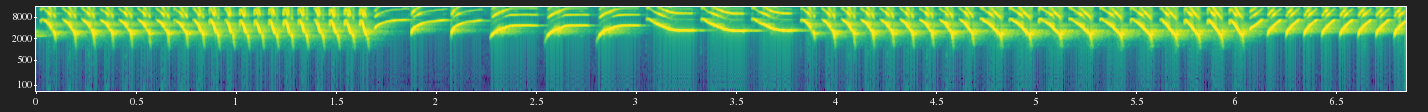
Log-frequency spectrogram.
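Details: Domestic canary singing a long, energetic song with sharp 'cuit cuit' chirps and rolls, played to stimulate young birds to sing: rapid trill, then slower swooping whistled notes, then a dense fast roll to the end.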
